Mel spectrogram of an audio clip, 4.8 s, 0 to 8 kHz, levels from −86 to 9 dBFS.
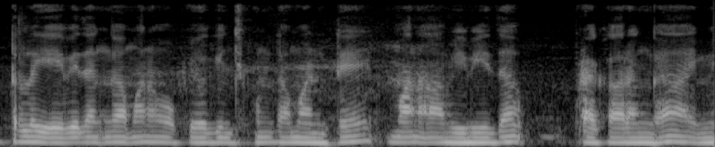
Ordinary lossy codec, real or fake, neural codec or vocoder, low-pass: none; fake; vocoder, 22.05 kHz, 80 mel bands, Vocos; 7.2 kHz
